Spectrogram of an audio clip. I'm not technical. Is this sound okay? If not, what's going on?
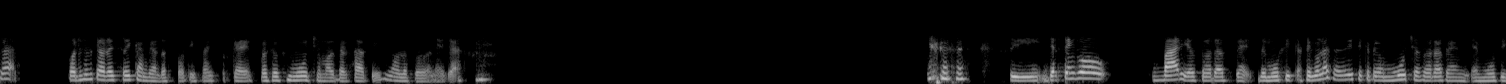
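No, not quite. The whole clip has gone through the G.729 codec, a compression scheme built for phone and internet calls. It rebuilds the speech from a rough model of the voice instead of keeping the actual sound, so it comes out slightly rough and artificial-sounding, and the damage is plainly audible. Everything above about 3.8 kHz is also cut off, which is why it sounds muffled and thin, like an old phone line.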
